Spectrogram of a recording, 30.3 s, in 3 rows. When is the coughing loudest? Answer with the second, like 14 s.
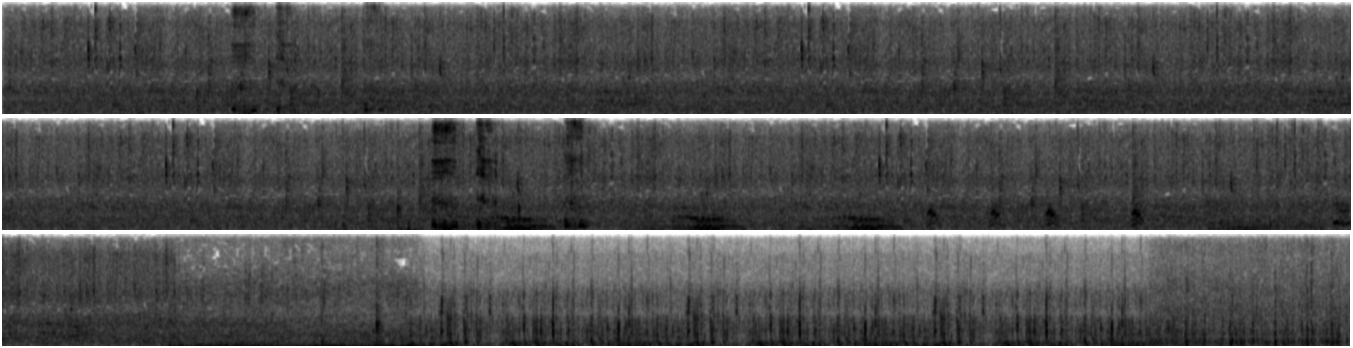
14 s.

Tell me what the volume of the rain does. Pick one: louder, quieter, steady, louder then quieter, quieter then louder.
steady.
